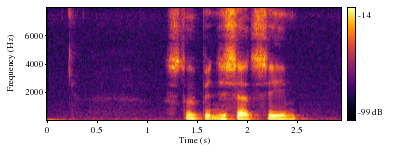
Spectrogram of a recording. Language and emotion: Russian, neutral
